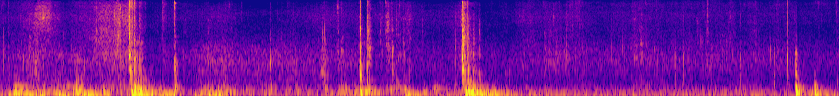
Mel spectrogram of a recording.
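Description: Doors of a Ford van being handled and shut: a few sharp clunks and knocks, the loudest about four and a half seconds in.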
